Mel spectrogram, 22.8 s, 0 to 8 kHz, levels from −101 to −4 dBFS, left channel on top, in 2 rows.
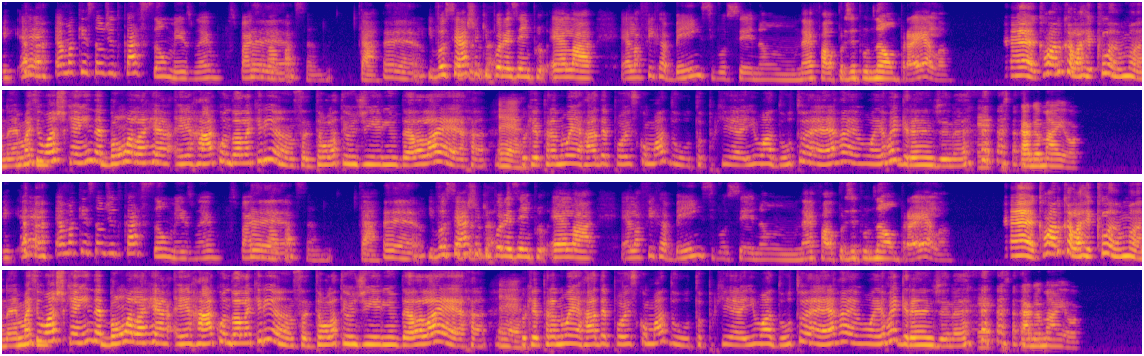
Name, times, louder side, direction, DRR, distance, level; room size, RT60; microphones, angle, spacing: voice 1, 0.0-3.3 3.6-3.8 4.3-5.9 6.2-9.5 11.5-11.9 16.3-16.6 21.1-21.3 21.6-22.1, left 2 dB, 40° left, 0.7 m, -28 dB
voice 2, 2.5-2.9 3.8-4.2 4.8-4.9 10.1-16.2 16.6-18.3 18.6-21.6, right 3 dB, 35° right, 0.7 m, -23 dB
2.1 x 2.0 x 3.0 m
head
